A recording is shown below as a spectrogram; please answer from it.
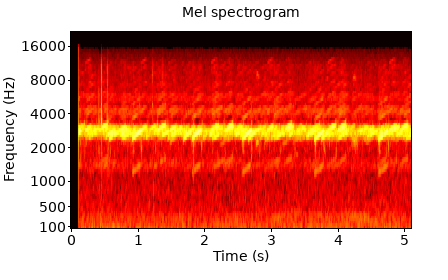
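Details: On a farm in spring, a dense chorus of tiny spring peepers gives countless high, piercing peeps overlapping into a continuous shrill ringing.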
